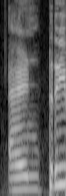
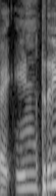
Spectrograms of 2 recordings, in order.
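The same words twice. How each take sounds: First: एंट्री with a short e at the start; एंट्री, e-sound first; correct pronunciation. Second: एंट्री said with an ai-sound at the start, aintri; एंट्री beginning with a diphthong ai; wrong pronunciation. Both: Shown as a demonstration. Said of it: "एंट्री मत पढ़िएगा".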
